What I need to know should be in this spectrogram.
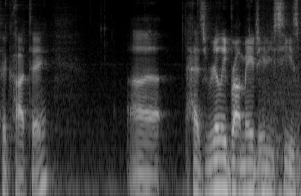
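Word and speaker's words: Hecate: the ring of hikate and yes it's pronounced hikate has really brought mage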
